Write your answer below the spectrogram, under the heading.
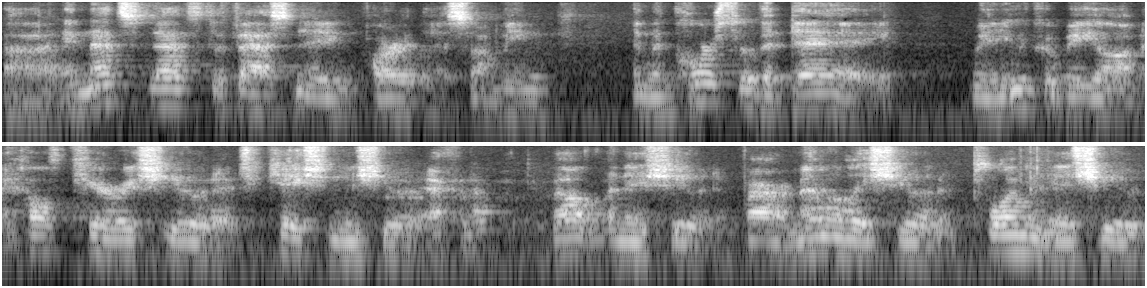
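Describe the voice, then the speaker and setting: With an American accent, a man talks at a very fast pace in a somewhat breathy, fairly low voice with ordinary pitch variation, and audible room echo fills the room. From West Virginia. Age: 60s. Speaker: state senator. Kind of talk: panel interview.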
